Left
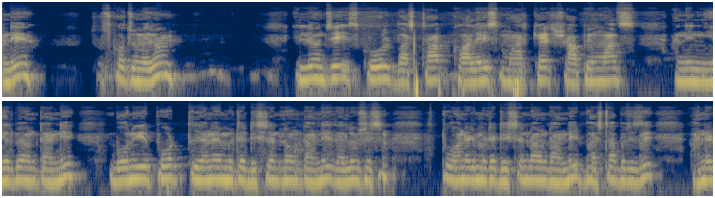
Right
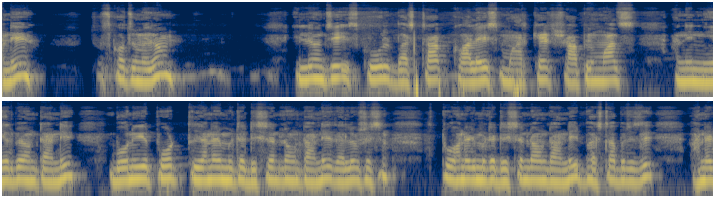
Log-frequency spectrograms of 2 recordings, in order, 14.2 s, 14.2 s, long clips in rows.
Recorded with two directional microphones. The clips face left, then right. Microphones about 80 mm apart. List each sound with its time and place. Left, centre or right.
0.0 s speech: right
2.9 s speech: right
3.7 s speech: centre
4.0 s speech: right
4.9 s speech: centre
6.1 s speech: right
7.0 s speech: right
11.9 s speech: right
